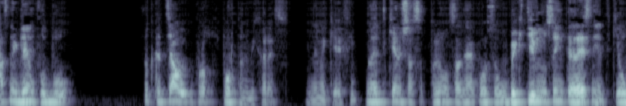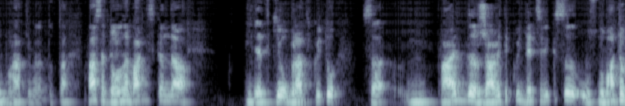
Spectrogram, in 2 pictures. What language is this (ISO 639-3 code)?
bul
